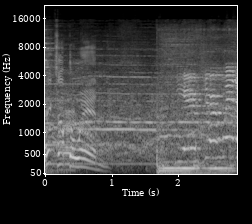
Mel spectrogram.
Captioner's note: crowd cheering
